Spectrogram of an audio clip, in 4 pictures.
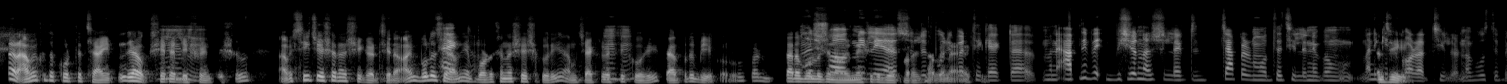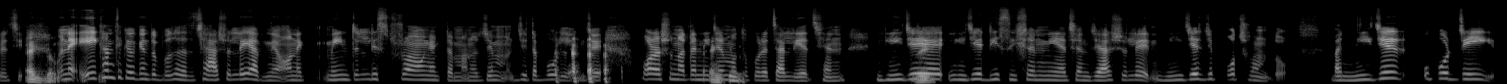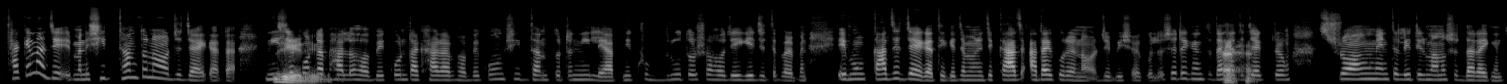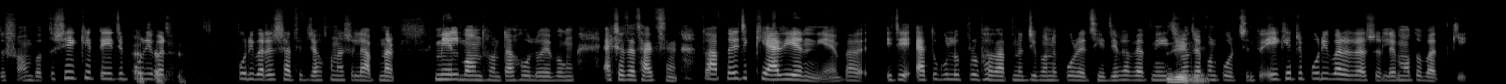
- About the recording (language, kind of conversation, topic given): Bengali, podcast, কোন সিনেমাটি আপনার জীবনে সবচেয়ে গভীর প্রভাব ফেলেছে বলে আপনি মনে করেন?
- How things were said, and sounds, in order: in English: "different issue"; giggle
